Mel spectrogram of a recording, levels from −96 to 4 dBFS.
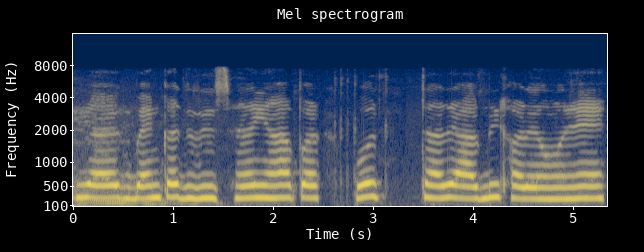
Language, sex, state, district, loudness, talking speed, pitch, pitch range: Hindi, female, Jharkhand, Garhwa, -12 LUFS, 155 wpm, 255 Hz, 250-265 Hz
